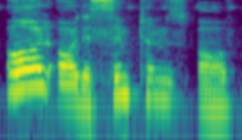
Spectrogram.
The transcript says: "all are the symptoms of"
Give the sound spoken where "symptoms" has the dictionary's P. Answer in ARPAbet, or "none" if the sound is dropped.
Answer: P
